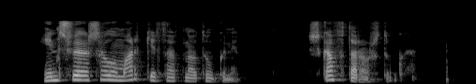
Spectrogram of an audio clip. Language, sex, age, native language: Icelandic, male, 14, Icelandic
